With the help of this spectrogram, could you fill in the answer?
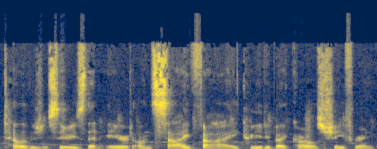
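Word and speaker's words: Syfy: series that aired on sci-fi created by Carl Schaefer and Craig inler the way you said sci-fi wow it's spelled sy yfy so how else would you say it SciFi SciFi it's like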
